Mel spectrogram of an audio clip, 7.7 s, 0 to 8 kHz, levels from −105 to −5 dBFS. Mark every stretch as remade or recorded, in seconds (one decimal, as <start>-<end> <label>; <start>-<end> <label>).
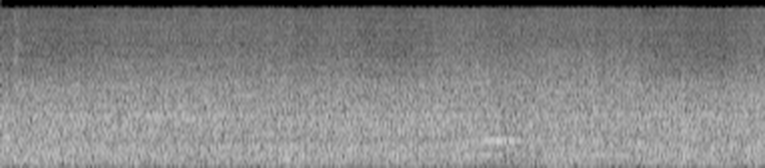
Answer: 0.0-4.2 recorded; 4.2-4.8 remade; 4.8-7.7 recorded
